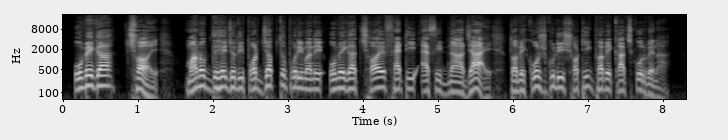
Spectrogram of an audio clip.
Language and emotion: Bengali, neutral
